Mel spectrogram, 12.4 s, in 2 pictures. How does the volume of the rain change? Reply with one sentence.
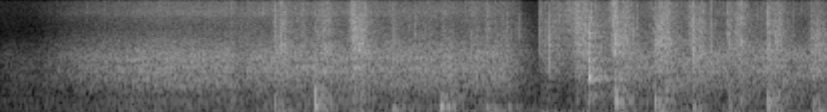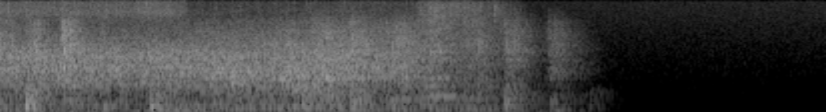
The volume of the rain stays about the same.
